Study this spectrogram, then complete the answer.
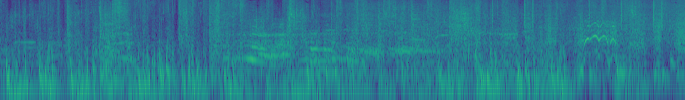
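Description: Weapons clash and thud in a battle.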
